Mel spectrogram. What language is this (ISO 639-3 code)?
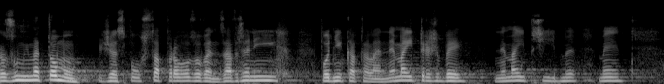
ces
